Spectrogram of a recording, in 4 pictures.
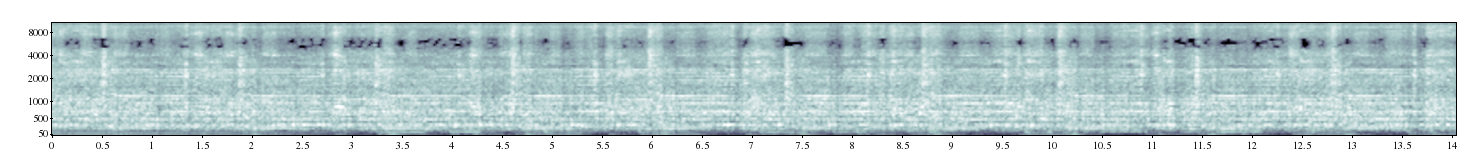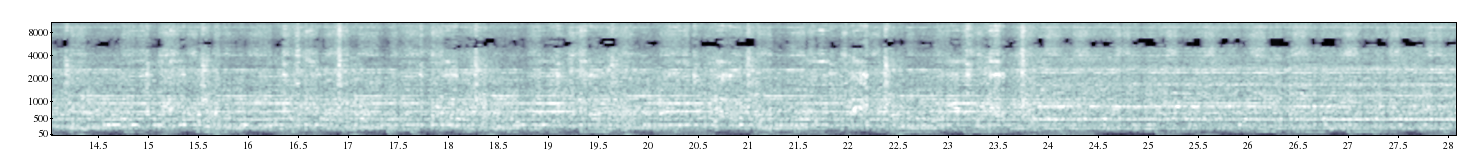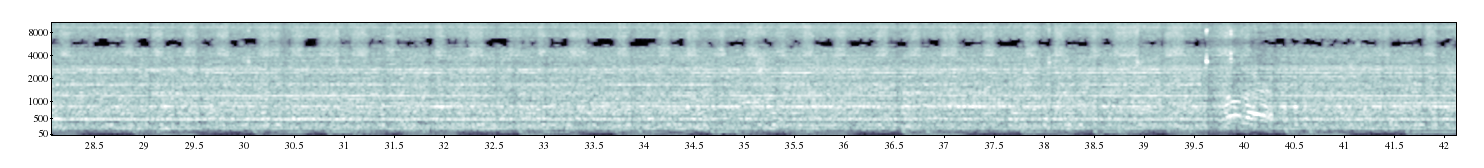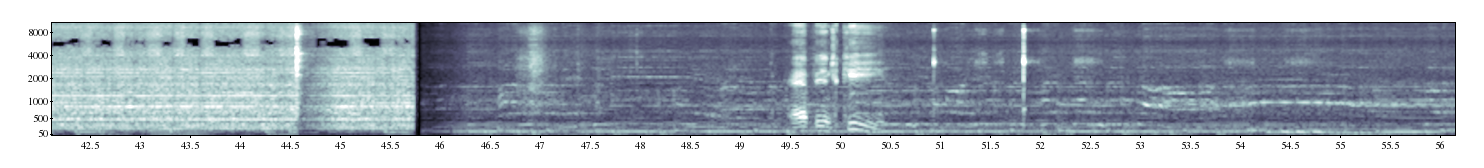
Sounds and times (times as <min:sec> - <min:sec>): Speech: 0:39.8 - 0:40.4, 0:49.5 - 0:50.6.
